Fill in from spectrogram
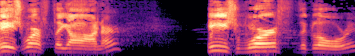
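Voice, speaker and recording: A man with a Southern US accent speaks at a very slow pace in a bright, sharp tone with ordinary pitch variation. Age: 60s. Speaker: pastor. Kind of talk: sermon. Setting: church.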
